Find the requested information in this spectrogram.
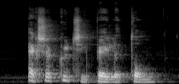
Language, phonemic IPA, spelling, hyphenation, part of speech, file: Dutch, /ɛk.səˈky.(t)si.peː.loːˌtɔn/, executiepeloton, exe‧cu‧tie‧pe‧lo‧ton, noun, Nl-executiepeloton.ogg
- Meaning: a firing squad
